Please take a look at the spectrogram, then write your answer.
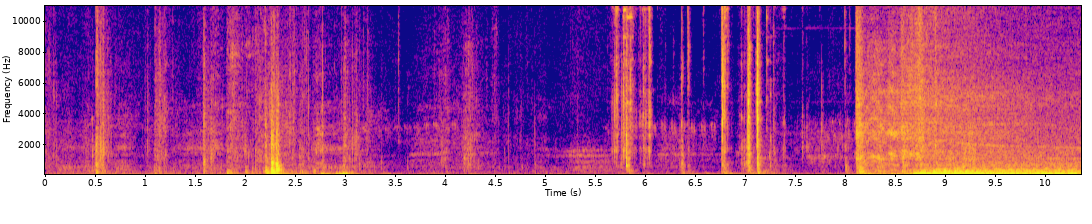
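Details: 2003 Chevrolet Silverado with a no-start fixed by re-seating the side-post battery terminal (add-on amp wiring) for good contact: keys and handling noise, brief crank, it catches at once and settles into a steady, even idle.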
